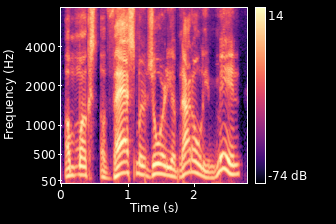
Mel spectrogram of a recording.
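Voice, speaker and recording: A man co-hosting a podcast, making a casual, conversational pitch in an emphatic, insistent way, often stacking repeated phrases. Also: big pitch swings, normal speed, a little mellow, no echo, clean studio sound. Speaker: podcast co-host.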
